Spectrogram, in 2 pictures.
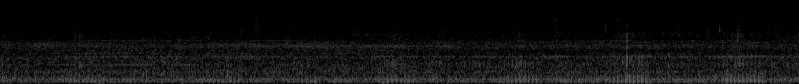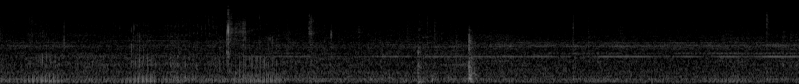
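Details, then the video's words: Missy, a pet cat, snoring while asleep: a very quiet, low, rhythmic rumbling breath sound that runs without a break. A faint steady hum sits in the background, and a few soft clicks come near the end. "Missy snoring"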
